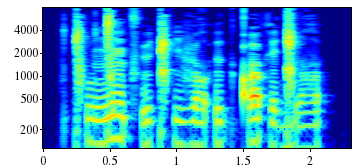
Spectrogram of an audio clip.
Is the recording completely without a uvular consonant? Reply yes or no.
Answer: no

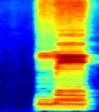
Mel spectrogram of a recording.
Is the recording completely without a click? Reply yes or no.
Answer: yes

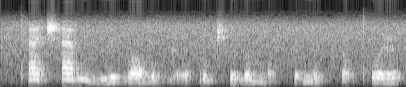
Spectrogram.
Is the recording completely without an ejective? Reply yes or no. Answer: yes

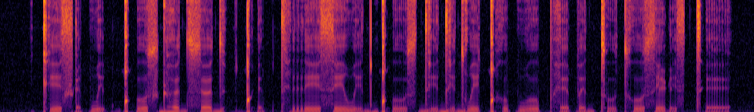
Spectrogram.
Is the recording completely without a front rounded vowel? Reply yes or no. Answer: no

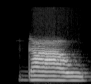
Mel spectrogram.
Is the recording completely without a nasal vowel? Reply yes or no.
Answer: yes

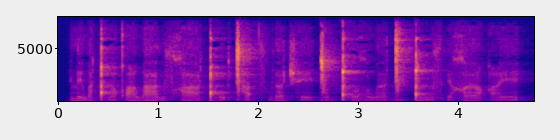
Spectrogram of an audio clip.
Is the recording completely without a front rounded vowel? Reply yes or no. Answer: yes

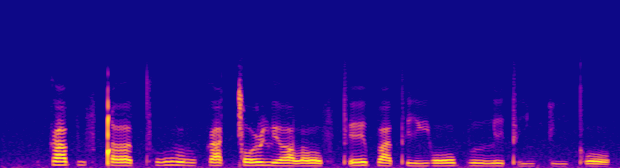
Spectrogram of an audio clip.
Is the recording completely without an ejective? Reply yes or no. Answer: no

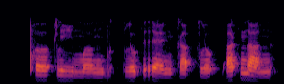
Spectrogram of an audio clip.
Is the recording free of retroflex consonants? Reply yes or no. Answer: yes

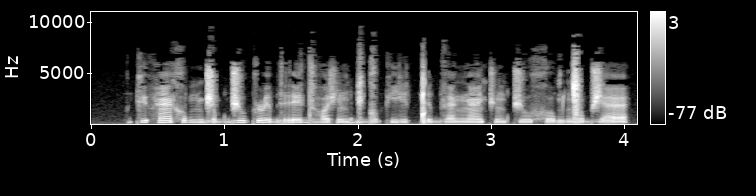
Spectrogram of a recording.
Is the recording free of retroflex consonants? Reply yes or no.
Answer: yes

